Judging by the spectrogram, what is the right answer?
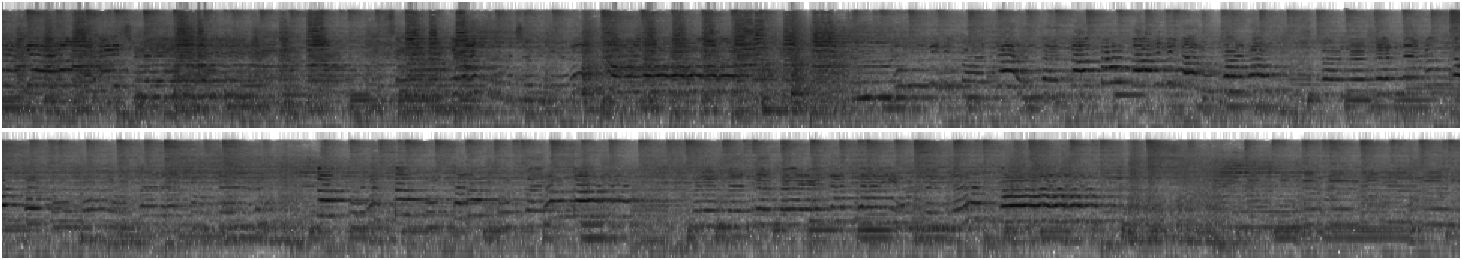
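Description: Jazz big band with saxophones, trumpets and upright bass playing a swing tune behind a female vocalist singing.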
